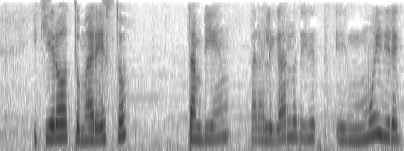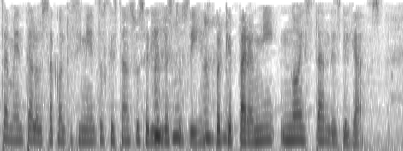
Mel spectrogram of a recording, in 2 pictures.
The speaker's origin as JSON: {"language": "Spanish", "country": "Ecuador", "said": "nosotros como ecuatorianas y ecuatorianas"}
